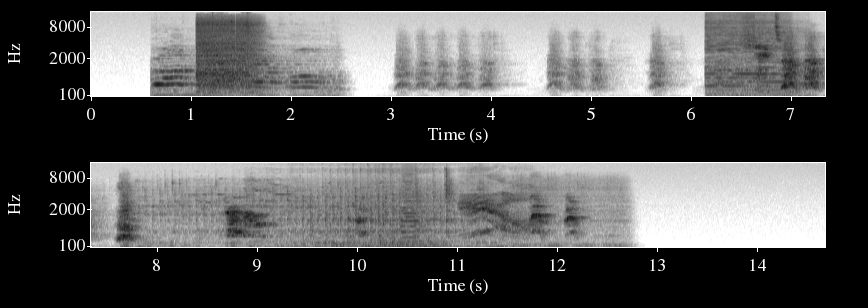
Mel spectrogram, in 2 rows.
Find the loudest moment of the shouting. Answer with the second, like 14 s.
1 s.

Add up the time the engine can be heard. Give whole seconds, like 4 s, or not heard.
5 s.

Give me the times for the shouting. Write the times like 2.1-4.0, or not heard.
0.6-2.5, 6.5-6.9, 11.0-11.8.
